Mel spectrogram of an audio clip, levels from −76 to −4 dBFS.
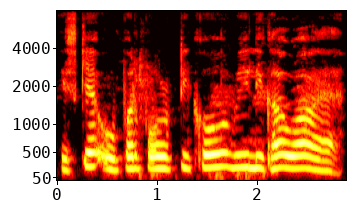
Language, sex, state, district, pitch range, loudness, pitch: Hindi, male, Uttar Pradesh, Saharanpur, 205-230 Hz, -14 LUFS, 220 Hz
